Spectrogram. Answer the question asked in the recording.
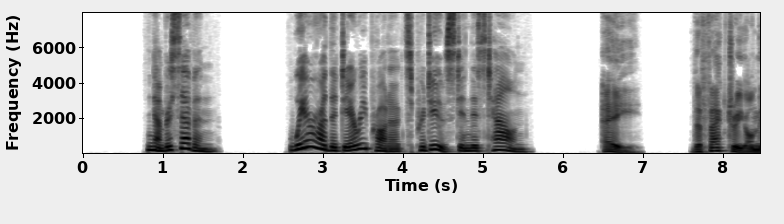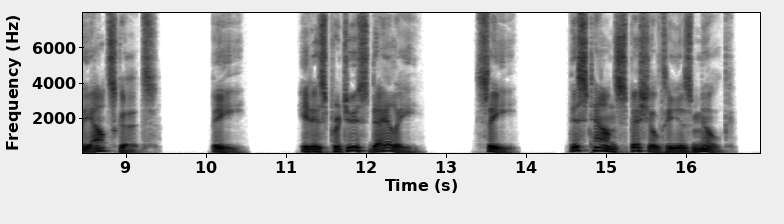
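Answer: A: The factory on the outskirts.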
